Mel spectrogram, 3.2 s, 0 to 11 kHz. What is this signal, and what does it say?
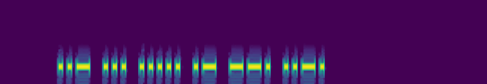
Morse code, heard as a keyed tone, about 40 wpm, 700 Hz. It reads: US5AGF
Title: DXCC-100 Call Signs - 6 Characters - Repeated 2x - 40wpm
